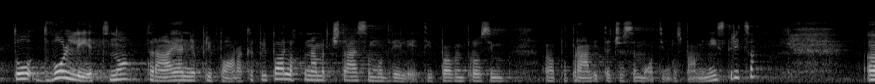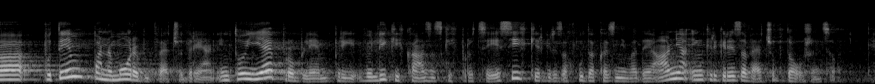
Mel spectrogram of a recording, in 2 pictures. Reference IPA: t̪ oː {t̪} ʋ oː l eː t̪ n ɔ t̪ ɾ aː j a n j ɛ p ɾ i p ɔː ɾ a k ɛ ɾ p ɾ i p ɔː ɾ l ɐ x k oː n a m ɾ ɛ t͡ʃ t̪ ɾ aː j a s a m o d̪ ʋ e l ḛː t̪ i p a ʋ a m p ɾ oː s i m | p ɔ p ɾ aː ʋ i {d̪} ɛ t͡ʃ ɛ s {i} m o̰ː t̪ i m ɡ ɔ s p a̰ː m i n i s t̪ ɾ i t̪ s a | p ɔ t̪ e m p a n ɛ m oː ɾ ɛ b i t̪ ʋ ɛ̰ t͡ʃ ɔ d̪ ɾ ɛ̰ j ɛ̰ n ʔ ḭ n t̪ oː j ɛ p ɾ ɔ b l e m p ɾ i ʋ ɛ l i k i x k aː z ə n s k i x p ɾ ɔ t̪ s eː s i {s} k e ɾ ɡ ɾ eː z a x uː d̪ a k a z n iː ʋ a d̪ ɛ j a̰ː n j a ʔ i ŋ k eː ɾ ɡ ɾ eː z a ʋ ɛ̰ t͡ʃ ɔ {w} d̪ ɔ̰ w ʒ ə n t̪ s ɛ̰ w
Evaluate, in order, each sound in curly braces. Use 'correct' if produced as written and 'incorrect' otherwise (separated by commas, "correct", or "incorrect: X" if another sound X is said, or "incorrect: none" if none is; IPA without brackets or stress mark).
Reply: incorrect: d̪, incorrect: t̪, incorrect: ɛ, incorrect: x, incorrect: b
